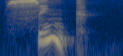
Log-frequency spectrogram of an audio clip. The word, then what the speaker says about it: sync: 영어에서 이렇게 S, Y, N, C 이 철자를 기억해 두시면 되겠습니다. 이게 바로 sink, sink, sink 라고 발음이 되는 거고요.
